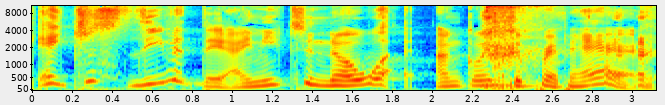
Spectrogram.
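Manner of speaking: high-pitched, pleading mock complaint; exasperated parent. Exasperated parent voiced to child.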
